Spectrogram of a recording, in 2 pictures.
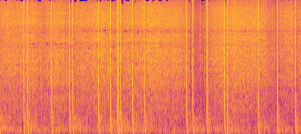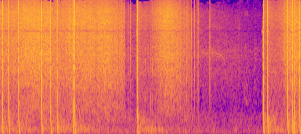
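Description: Aerial fireworks shells bursting close by: a rapid run of sharp bangs and crackling for about six seconds, dying away, then a fresh cluster of loud bangs near the end.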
